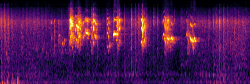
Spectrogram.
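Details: Budgerigars making sounds: a brief flutter of wings opens, followed by a string of sharp, squeaky high chirps and short warbled notes spaced unevenly, roughly two or three per second.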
